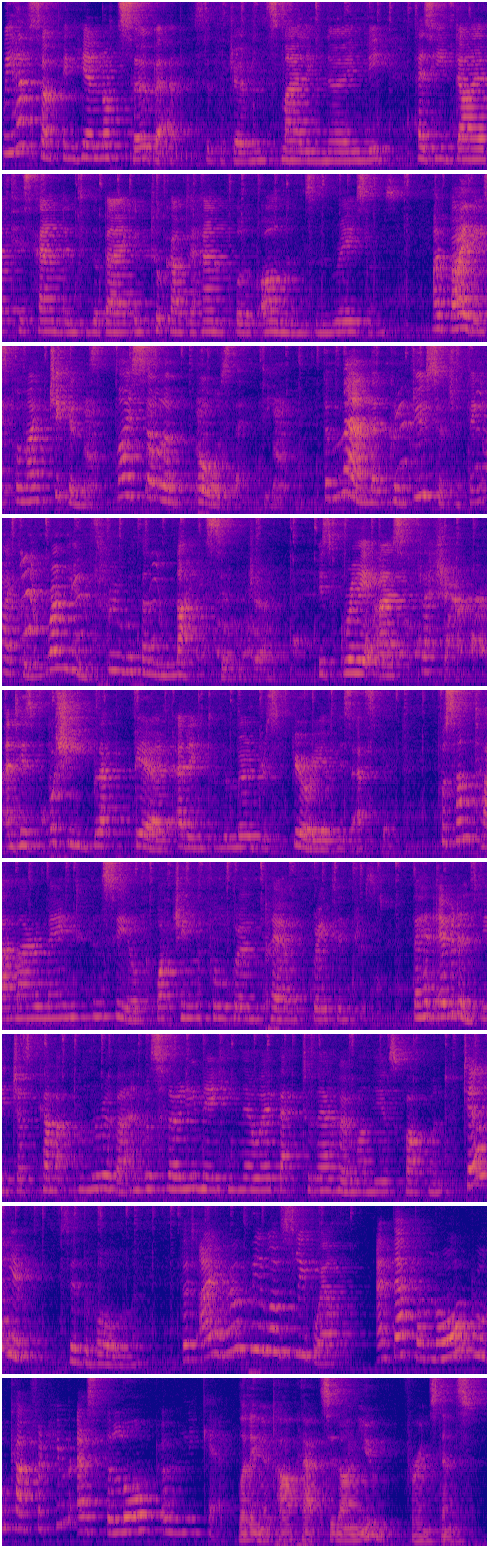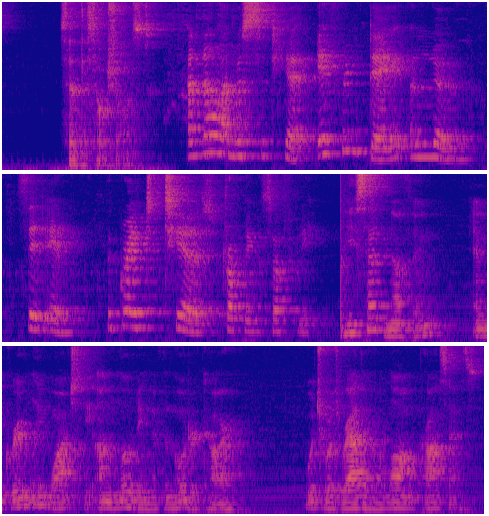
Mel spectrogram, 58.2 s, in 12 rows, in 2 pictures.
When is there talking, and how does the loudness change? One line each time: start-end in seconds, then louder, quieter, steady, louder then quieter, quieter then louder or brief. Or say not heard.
0.0-58.1 steady.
